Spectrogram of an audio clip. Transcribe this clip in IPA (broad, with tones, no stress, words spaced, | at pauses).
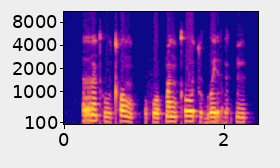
rã˦kʰuː˨tʰɔ˦˨ŋ | foː˨k͡pã˦˨ŋ kʰoː˦t͡su˨ ɡʷeː˦r ɡa˦k͡pĩ˦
